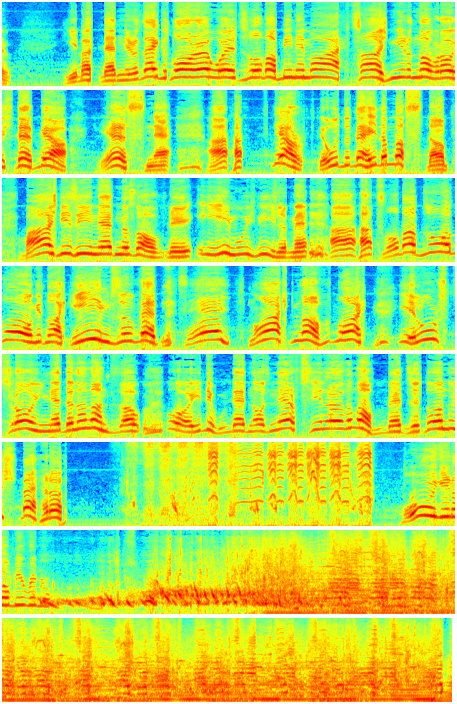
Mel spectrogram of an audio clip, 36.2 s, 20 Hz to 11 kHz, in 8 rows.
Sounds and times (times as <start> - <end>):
Speech: 0.0 - 23.3, 26.6 - 27.7.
